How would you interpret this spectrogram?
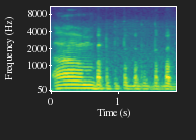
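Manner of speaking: ordinary talk, nothing marked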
